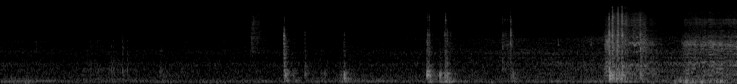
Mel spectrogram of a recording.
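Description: A few light clicks and knocks of tool on metal, then about six seconds in a short burst from an 18 V brushless DeWalt cordless impact driver backing out the tail-light's lower 10 mm bolt, with a further run of it near the end.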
